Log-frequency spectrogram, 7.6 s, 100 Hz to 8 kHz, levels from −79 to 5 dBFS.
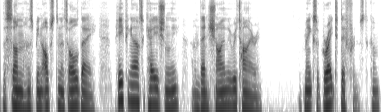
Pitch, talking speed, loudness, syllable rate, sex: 110 Hz, 165 wpm, -18 LUFS, 5.8 syllables/s, male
